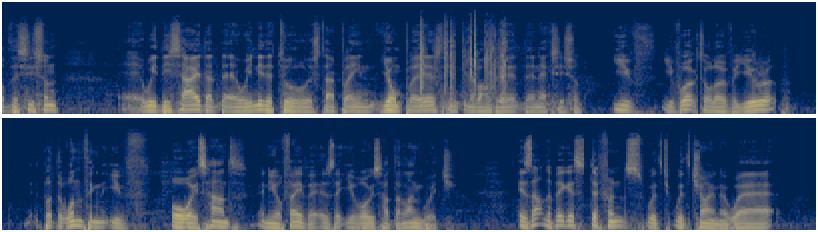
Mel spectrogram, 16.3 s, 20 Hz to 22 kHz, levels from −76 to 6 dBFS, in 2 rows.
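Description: From 4.18 to 5.06 s a dense, uneven scratching and rustling sits over the sound, only a little quieter than it. This is cable scratch noise, likely from a worn cable or connector being moved so its contact resistance fluctuated rapidly.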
